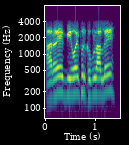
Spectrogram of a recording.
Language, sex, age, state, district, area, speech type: Bodo, male, 60+, Assam, Baksa, urban, conversation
